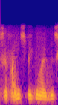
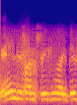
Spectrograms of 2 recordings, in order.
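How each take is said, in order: First: It is said without a smile. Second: It is said with a smile.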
